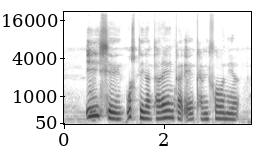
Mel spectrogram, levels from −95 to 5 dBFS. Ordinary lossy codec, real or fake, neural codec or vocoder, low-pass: none; fake; codec, 44.1 kHz, 2.6 kbps, SNAC; none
